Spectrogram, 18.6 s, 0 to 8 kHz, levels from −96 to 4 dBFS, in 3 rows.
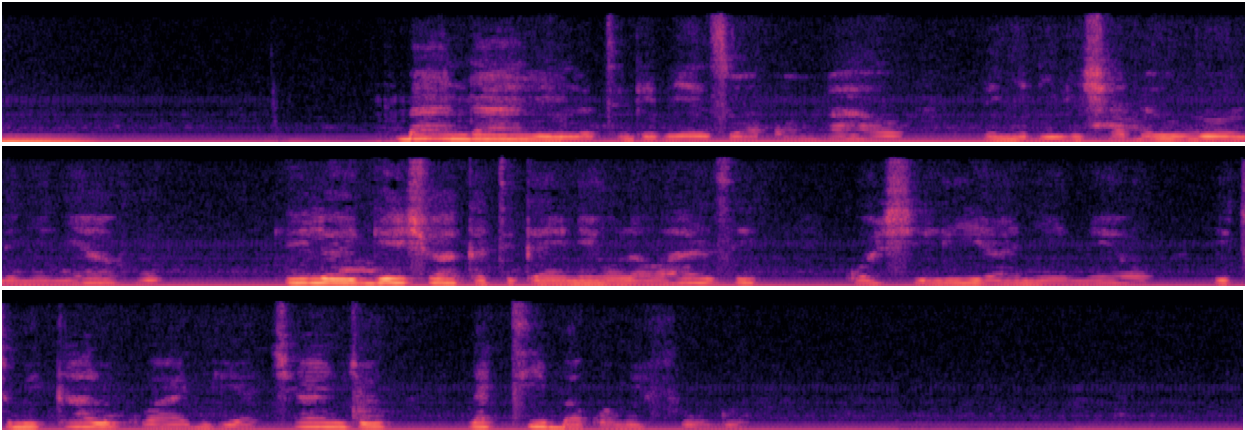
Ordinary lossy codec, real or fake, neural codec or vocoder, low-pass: MP3, 48 kbps; real; none; 7.2 kHz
